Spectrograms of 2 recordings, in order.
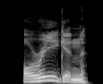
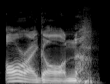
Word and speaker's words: Oregon: Throughout the movie, Oregon is mispronounced. Oregon, not Oregon.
